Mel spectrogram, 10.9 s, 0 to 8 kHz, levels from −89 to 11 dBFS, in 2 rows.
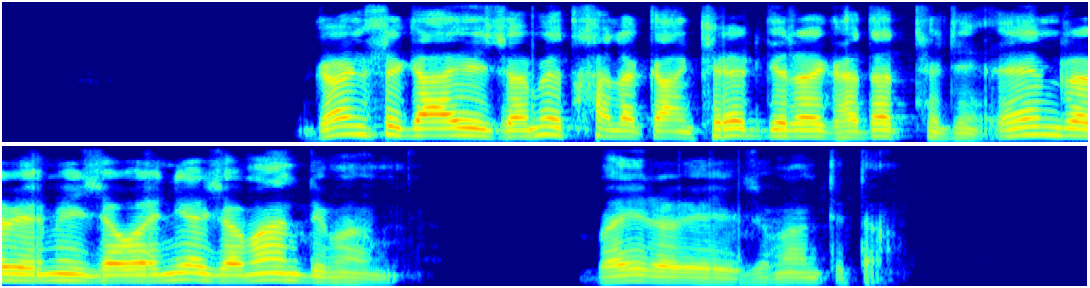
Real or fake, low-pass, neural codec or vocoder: fake; 7.2 kHz; codec, 24 kHz, 3.1 kbps, DualCodec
